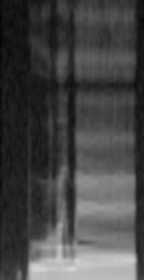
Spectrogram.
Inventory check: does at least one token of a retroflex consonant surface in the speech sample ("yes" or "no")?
no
